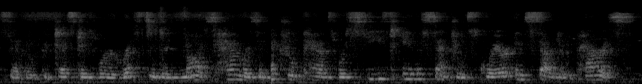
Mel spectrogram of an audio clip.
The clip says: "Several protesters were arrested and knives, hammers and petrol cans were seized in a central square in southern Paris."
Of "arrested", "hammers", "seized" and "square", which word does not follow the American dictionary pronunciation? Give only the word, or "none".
none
